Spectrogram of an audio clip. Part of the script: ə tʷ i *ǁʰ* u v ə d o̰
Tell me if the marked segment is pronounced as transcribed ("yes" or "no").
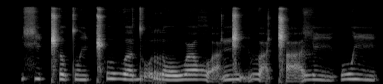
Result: yes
